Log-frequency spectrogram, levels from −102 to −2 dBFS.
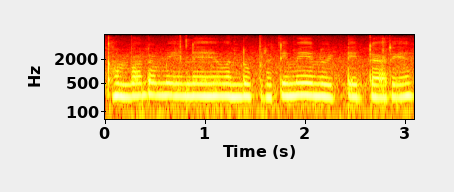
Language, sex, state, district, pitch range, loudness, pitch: Kannada, female, Karnataka, Bellary, 235-250 Hz, -14 LUFS, 245 Hz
